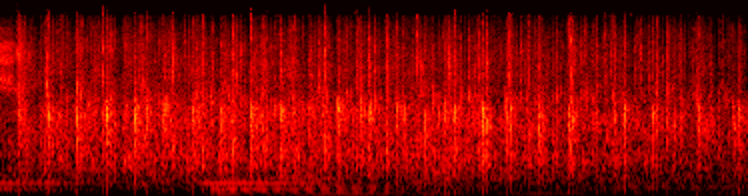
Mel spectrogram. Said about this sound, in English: Would you give uh, your pastor another round of applause?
